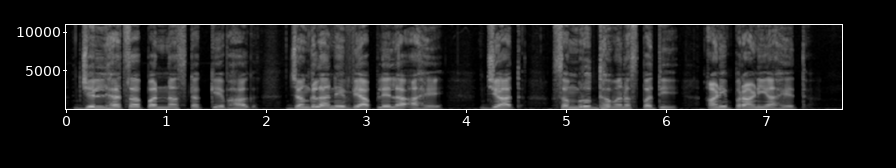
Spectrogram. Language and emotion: Marathi, neutral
